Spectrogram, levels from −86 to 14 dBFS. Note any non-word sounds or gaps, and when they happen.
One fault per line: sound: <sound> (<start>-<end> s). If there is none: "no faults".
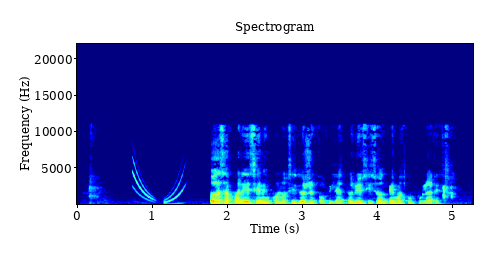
sound: chirp (0.7-1.5 s)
